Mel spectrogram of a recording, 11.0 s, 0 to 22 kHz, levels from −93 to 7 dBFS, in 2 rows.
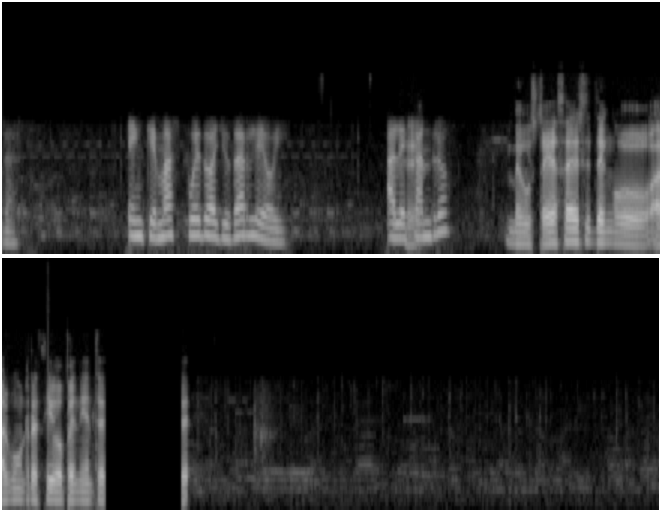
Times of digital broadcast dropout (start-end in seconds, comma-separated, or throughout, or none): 6.33-7.03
